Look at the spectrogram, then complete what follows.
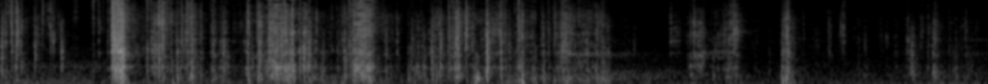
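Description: Foil wrappers of Panini Mosaic football card packs crinkling and rustling as they are handled and torn. The crackle is dense for about the first four seconds, then thins to a few scattered rustles.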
